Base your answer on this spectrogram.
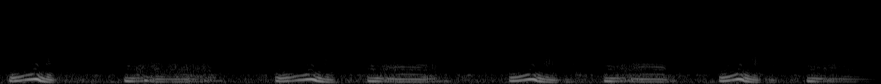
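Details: Nana-chan, a black-and-white hachiware cat in Japan, sleeps soundly and snores, recorded on an iPhone 15 Pro Max indoors; soft rhythmic nasal snores with wavering tones alternate with breathier rasping exhales, one cycle roughly every one and a half seconds.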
